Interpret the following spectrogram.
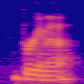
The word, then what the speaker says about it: Brena: close uh brina so my name is pronounced brina very nice is it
